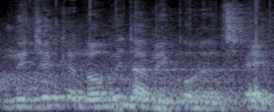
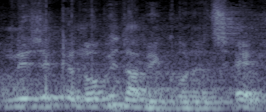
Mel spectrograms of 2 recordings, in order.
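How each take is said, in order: No difference in how they are said.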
